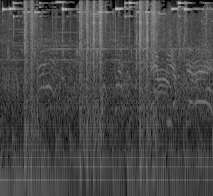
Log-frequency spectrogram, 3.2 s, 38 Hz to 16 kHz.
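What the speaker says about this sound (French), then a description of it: "je tire dessus 50 millions de fois" Rapid bursts of gunfire from the video game Far Cry 4, repeated volleys over a steady low game hum, with a player's voice talking over parts of it.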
